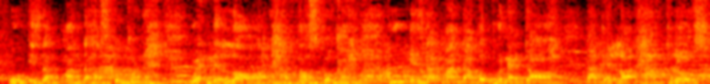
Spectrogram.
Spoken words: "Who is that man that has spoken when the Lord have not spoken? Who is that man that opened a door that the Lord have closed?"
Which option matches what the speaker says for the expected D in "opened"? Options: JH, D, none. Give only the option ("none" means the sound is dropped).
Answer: none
